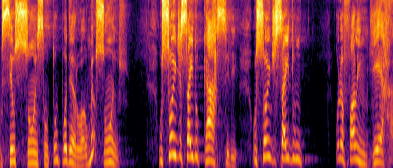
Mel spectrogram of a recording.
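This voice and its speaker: A man with a northern Brazilian accent speaks fairly slowly at a high pitch, animated in tone and with very wide pitch swings. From northern/northeastern Brazil. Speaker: pastor. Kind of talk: sermon. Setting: church service with congregation.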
